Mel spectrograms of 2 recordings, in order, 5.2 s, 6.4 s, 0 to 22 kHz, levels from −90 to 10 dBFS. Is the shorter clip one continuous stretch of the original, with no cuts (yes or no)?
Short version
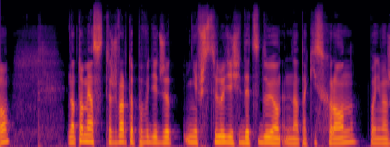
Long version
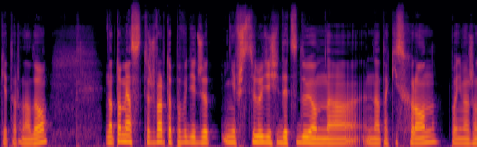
no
